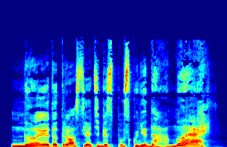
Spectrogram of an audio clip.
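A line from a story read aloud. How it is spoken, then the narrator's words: Lion's roar. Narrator (Russian): Рыкнул лев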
